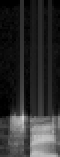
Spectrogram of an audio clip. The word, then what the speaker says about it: space: 뒤에 역시 space가 아니고 침이 툭 튀기시는 게 아니라 space 이렇게 발음이 되죠. 빠 사운드가 됩니다. 바람 소리가 빠져요.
